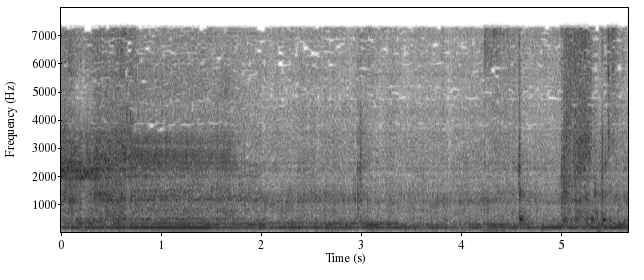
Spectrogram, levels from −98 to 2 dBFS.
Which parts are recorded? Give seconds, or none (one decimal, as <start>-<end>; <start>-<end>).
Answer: 0.7-2.0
